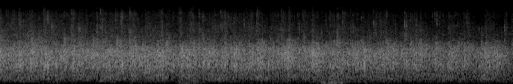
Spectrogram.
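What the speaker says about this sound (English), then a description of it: "How about a round of applause for our first session?" Sustained audience applause after the opening session of a symposium on General Patton, a dense steady wash of many hands clapping at even volume throughout, no voices over it.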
